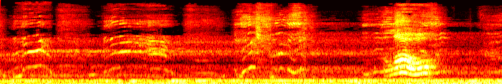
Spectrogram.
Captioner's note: disembodied crying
